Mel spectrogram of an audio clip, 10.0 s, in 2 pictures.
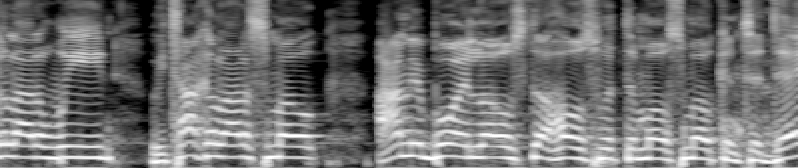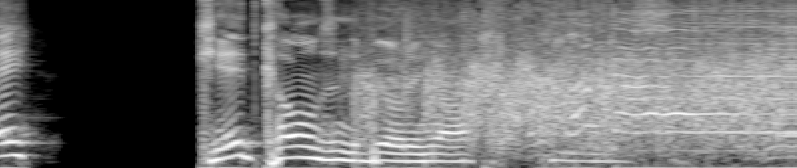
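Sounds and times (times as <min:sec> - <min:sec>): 
speech: 0:00.0 - 0:05.3, 0:06.3 - 0:09.1
crowd applause: 0:07.2 - 0:09.9.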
